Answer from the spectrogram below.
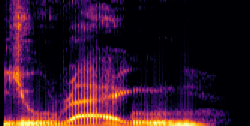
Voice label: Male Human Attack

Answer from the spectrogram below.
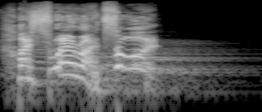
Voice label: Male Mogu Attack

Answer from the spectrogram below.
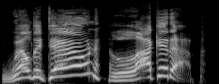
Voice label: Male Gnome

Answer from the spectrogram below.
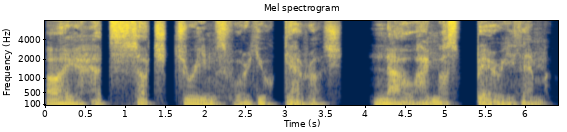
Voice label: Male Orc; Thrall

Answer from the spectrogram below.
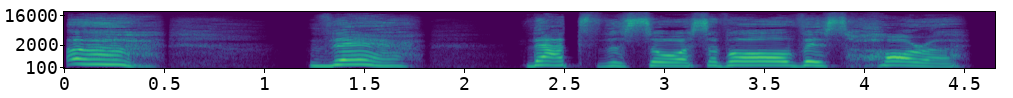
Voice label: Female Night Elf; Elise Starseeker

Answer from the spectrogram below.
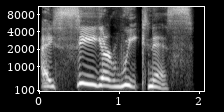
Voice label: Female Troll Play

